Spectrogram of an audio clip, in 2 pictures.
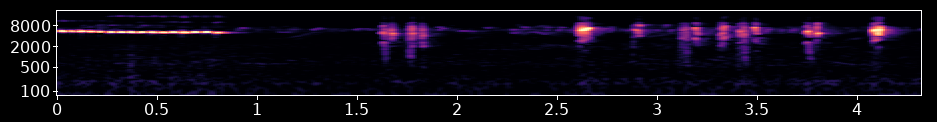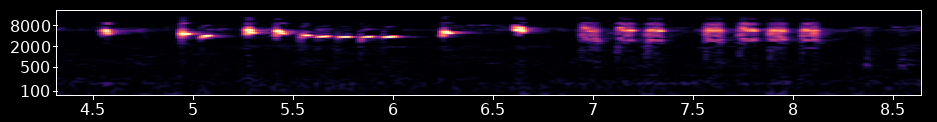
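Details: Song of the kolibri ninja sunbird used to lure training birds; opens with a sustained thin high trill, then rapid sharp chirps and short descending whistles in lively bursts.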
